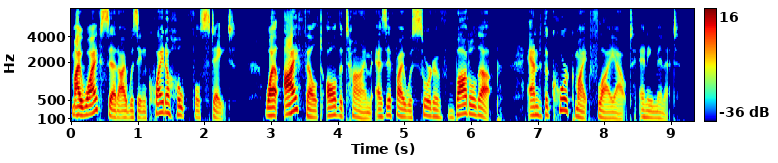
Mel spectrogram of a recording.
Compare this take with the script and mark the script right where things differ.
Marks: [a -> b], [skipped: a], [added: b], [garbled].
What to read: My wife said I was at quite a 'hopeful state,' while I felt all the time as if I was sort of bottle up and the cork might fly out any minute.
My wife said I was [at -> in] quite a 'hopeful state,' while I felt all the time as if I was sort of [bottle -> bottled] up and the cork might fly out any minute.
